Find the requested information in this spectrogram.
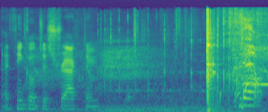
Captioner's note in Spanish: Clicker croar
